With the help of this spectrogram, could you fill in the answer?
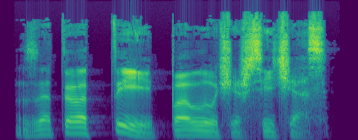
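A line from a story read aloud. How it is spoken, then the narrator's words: Hissed through teeth. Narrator (Russian): Главарь прошипел сквозь зубы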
